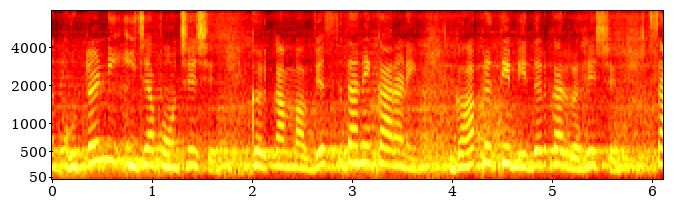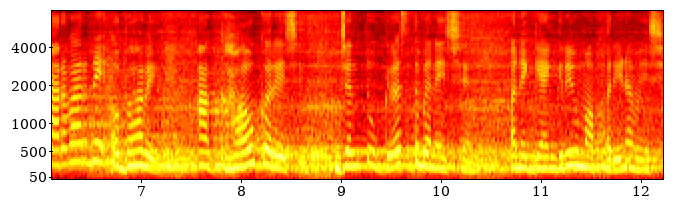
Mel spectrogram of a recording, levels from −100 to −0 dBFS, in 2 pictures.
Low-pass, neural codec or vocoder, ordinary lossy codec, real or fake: none; none; none; real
